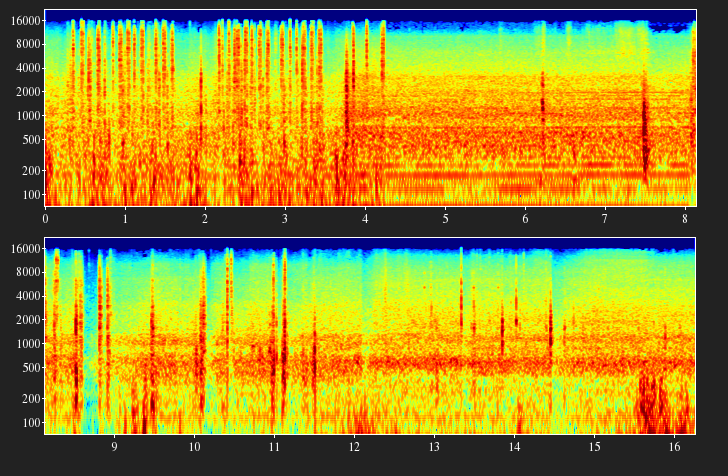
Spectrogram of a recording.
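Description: Plastic belt guard cover on a lawn tractor mower deck being worked loose and lifted off: a quick run of sharp clicks and rattles in the first few seconds, then scattered lighter clicks and knocks. A steady low hum runs for a few seconds in the middle.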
